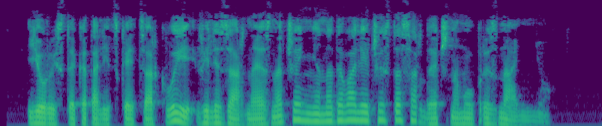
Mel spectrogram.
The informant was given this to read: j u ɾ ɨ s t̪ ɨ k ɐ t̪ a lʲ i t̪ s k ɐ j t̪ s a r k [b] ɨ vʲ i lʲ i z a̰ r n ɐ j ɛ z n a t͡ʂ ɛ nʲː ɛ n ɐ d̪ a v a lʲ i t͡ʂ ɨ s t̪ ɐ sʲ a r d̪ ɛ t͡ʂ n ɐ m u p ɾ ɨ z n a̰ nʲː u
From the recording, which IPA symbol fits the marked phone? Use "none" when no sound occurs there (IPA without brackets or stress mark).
v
